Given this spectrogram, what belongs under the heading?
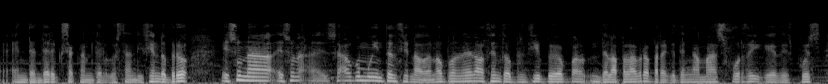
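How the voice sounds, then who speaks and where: A man's voice: medium pitch, fast talker, gravelly, a little mellow, muffled recording. A man speaking as a guest expert in a radio discussion, thoughtful and hesitant.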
